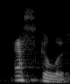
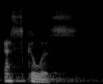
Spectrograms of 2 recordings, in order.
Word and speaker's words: Aeschylus: Next, Aeschylus. That's how you pronounce that. Aeschylus.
